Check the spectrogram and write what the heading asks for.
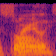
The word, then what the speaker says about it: psoralen: Psoralen is a word that starts with P, but it's pronounced with an S, psoralen, and ultraviolet A and comes from the sun.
